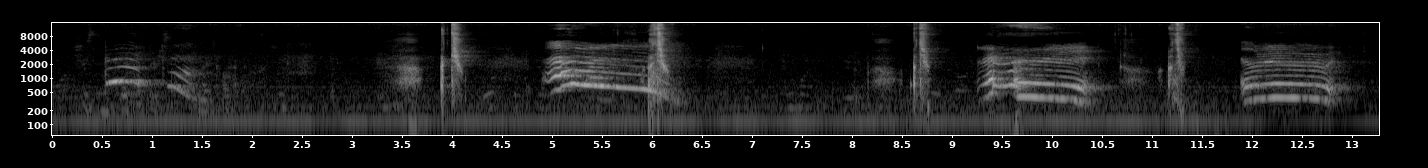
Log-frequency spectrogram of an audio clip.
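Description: Several sharp sneezes from a young child between short babbling vocal sounds; ordinary sneezing in a small room.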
